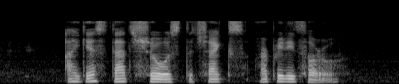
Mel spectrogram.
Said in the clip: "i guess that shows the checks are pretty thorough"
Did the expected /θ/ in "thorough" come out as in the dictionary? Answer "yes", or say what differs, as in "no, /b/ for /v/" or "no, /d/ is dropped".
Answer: yes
